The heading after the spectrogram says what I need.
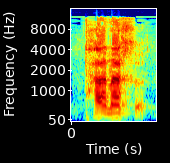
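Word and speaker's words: תנ״ך: 그래서 뭐가 되냐면 타나크가 된 거. 타나 키 내지는 히어 발음 타나흐.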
